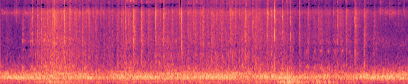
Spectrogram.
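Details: Village flock of Afghan fighting tumbler pigeons in Khanabad, Afghanistan: overlapping deep coos form an unbroken low drone, with scattered sharp knocks and a brief louder rustle midway.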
